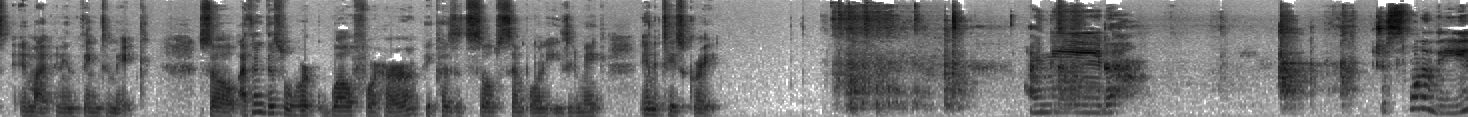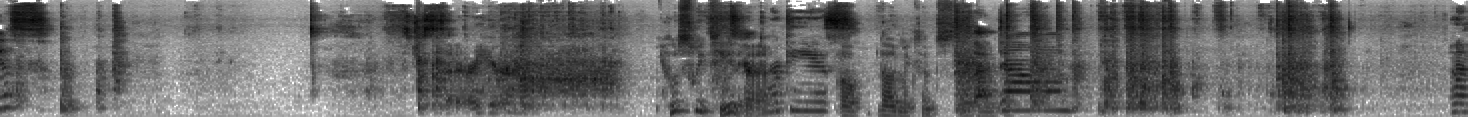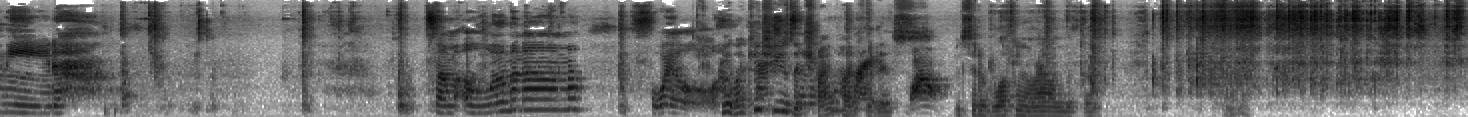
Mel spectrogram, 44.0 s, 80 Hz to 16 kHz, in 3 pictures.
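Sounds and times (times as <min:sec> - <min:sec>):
metal baking pans clattering: 0:08.3 - 0:09.7, 0:12.8 - 0:13.6, 0:24.3 - 0:28.2
metal baking sheets scraping: 0:08.3 - 0:09.8, 0:18.0 - 0:21.0, 0:24.3 - 0:28.2, 0:39.4 - 0:44.0.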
